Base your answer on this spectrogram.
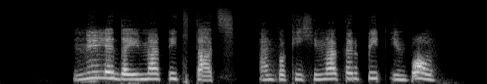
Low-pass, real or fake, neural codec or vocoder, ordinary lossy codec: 19.8 kHz; fake; codec, 44.1 kHz, 0.9 kbps, DAC; none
